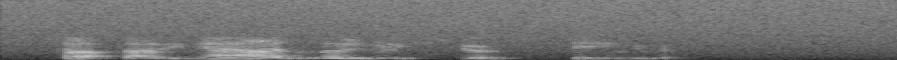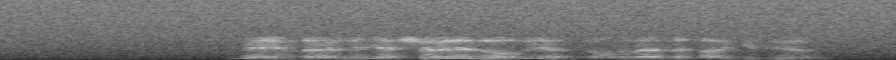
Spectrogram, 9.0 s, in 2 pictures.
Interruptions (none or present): none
